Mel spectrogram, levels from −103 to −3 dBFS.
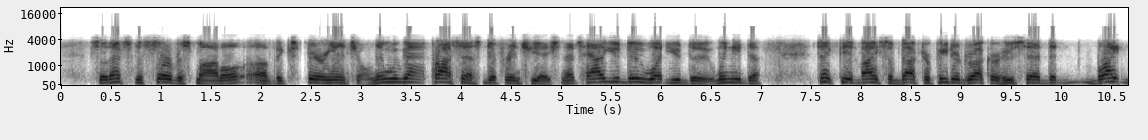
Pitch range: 145-170 Hz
